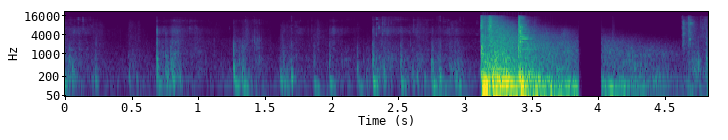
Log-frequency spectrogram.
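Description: A loud burst of rapid gunfire rings out in the mobile game PUBG Mobile, lasting under a second, after a run of quieter rhythmic footstep-like taps.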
